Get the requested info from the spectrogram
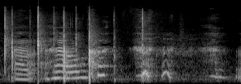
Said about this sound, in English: So let's just give a round of applause. This sounds awkward with one person.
